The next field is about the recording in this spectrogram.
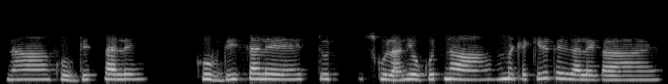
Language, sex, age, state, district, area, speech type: Goan Konkani, female, 30-45, Goa, Ponda, rural, conversation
